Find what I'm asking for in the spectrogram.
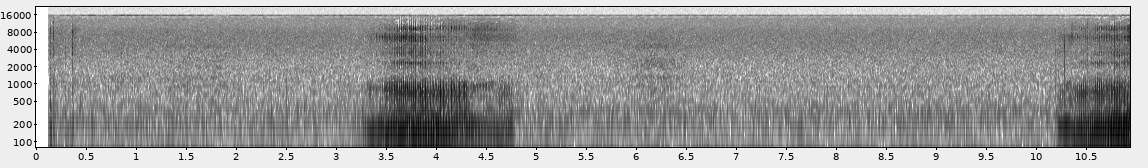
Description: Wake up sleepy head.. Snoring loud as heck..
